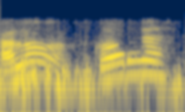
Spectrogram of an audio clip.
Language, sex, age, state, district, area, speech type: Odia, male, 30-45, Odisha, Nabarangpur, urban, conversation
